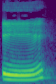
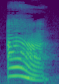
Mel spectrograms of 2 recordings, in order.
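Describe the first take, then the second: First: "ا" as a held closed eh; closed E sound. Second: "ا" as an open a, like in cat; open A sound. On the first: Teacher recapping the first word's vowel, "ا" as closed eh. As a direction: sound "ا" like the e in bed. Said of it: "حرف به صورت". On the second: Teacher recapping the second word's vowel, "ا" as open a. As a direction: sound "ا" as æ, held. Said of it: "این حرف به صورت ا تلفظ شد". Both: Shown as a demonstration.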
